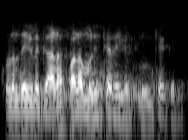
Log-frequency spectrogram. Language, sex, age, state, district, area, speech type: Tamil, male, 60+, Tamil Nadu, Theni, rural, conversation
